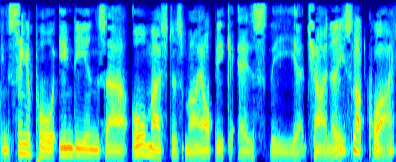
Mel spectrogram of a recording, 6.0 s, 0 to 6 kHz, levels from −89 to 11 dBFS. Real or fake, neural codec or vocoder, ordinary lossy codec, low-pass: real; none; MP3, 24 kbps; 5.4 kHz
